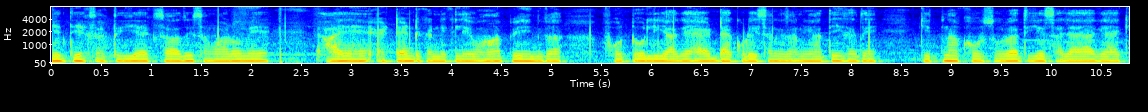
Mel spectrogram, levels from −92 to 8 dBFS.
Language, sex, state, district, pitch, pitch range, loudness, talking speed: Maithili, male, Bihar, Begusarai, 130 Hz, 125-130 Hz, -26 LUFS, 160 wpm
